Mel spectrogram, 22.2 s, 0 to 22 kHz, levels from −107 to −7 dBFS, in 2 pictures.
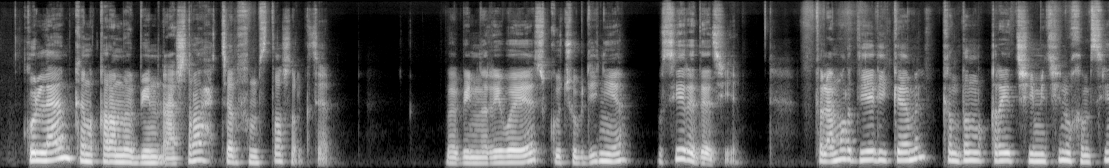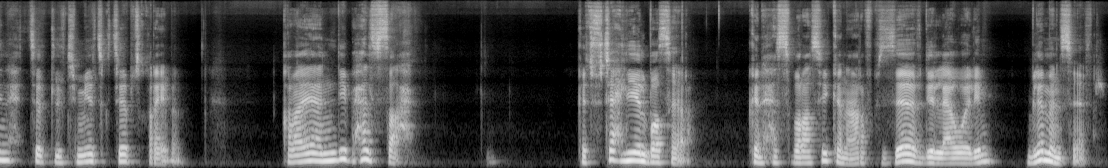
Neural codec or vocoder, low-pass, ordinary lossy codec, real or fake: none; none; none; real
